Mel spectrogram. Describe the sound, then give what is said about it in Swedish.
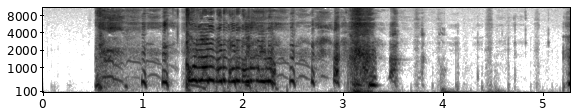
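A human voice does a loud, warbling turkey gobble, a rapid burst of throaty trills that rise and break, followed by a couple of shorter gobbling yelps and some breathy sounds. “Varför fick jag en komplimang för den där otroliga ljudeffekten jag gjorde på kalkon?”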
